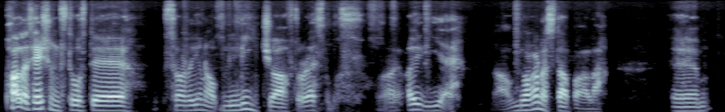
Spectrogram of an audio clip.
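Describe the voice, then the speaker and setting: Irish man, mid-pitched voice, casual livestream chat, hesitant and rambling, close dry sound. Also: lively intonation, moderate pace, gravelly, dry recording. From Ireland. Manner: hesitant, trailing off and jumping between thoughts. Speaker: livestream host chatting with viewers about vintage radios.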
